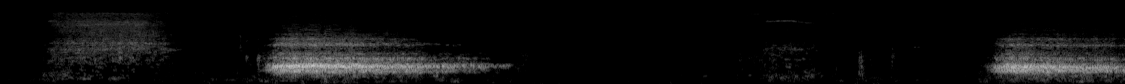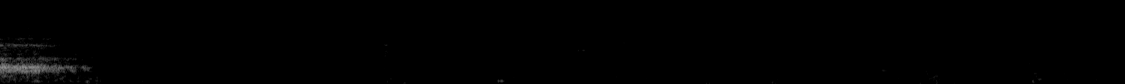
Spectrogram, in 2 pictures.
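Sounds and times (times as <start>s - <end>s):
slow deep breaths in through the nose and out through the mouth: 0.4s - 5.3s, 9.8s - 12.2s.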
